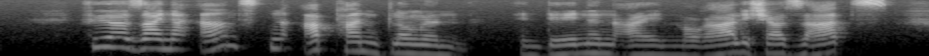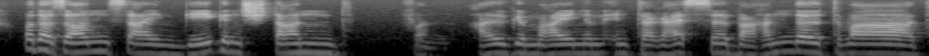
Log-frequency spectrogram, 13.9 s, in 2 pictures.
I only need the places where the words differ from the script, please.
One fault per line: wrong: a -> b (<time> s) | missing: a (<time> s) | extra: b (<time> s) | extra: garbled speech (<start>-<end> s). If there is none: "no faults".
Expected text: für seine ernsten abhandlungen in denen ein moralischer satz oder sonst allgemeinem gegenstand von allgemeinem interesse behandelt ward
wrong: allgemeinem -> ein (8.0 s)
